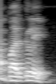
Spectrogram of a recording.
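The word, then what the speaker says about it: Bohr: Niels बोर। यह silent रहता है।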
